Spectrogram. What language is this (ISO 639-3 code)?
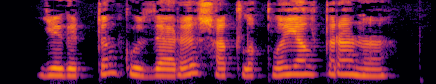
bak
